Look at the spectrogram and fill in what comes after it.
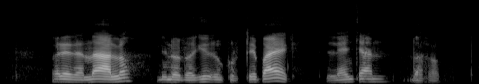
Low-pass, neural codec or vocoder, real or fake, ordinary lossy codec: none; codec, 44.1 kHz, 7.8 kbps, Pupu-Codec; fake; none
